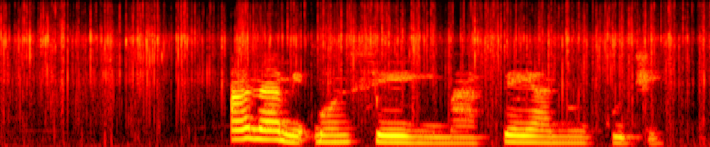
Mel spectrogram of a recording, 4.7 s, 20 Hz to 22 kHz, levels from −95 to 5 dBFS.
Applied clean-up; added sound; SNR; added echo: none; Crackle; 11 dB; none.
